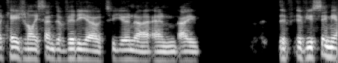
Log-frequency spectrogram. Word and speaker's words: Juna: I am at the official Una, and Una is spelled with a J on Instagram.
